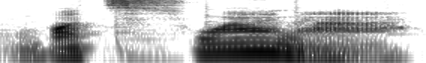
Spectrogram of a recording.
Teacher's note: there are three syllables and the word is stressed on the second syllable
